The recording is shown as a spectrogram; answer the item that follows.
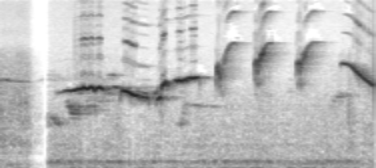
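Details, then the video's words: White-rumped shama song used to provoke other shamas to sing: a long clear whistled note gliding upward, followed by quick rising and falling whistled phrases. "memancing EMOSI MURAI BATU biar ikut GACOR BONGKAR MATERI ISIAN ¦ PANCINGAN MURAI ¦ SHAMA BIRD"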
